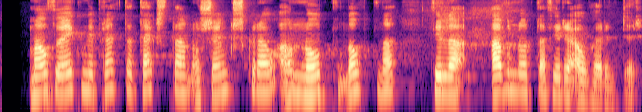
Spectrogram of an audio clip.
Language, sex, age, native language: Icelandic, female, 60-69, Icelandic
